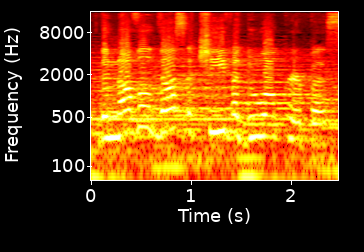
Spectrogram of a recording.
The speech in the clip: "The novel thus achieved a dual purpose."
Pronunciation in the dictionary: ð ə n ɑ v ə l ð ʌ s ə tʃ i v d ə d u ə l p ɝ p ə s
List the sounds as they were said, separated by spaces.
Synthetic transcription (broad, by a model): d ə n ɑ v ə l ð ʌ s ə tʃ i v ə d u ə l p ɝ p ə s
